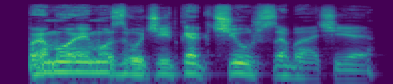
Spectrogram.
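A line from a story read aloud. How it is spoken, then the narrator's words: Grumbled. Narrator (Russian): проворчал Готрек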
